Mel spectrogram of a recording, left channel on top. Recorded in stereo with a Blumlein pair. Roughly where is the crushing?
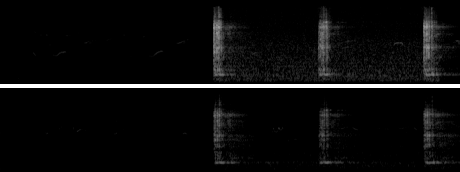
I don't hear crushing.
